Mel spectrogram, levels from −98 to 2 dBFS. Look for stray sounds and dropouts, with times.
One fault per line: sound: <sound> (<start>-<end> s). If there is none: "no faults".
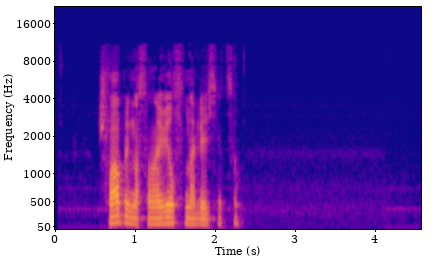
no faults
